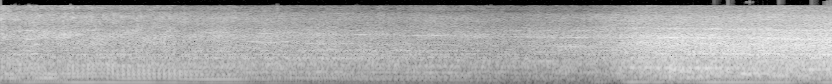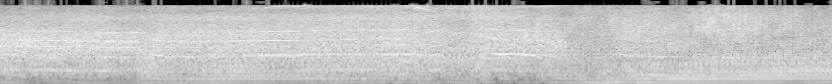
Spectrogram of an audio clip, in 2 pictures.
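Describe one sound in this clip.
A second rally car engine revs hard and whines through gear changes as the car approaches and passes.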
